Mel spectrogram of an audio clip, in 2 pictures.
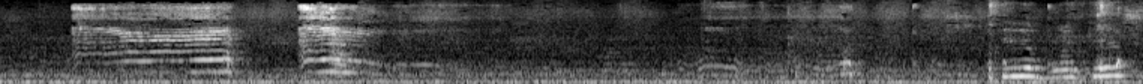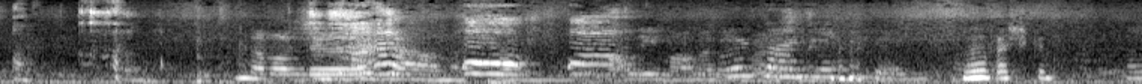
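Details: Two-month-old premature baby boy crying right after his second vaccination, which included three injections; high-pitched, intense bursts of crying over room noise and background talk.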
